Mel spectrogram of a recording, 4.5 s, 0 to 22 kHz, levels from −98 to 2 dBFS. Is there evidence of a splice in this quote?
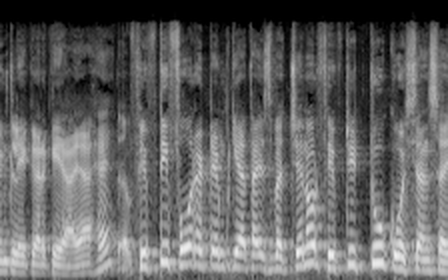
yes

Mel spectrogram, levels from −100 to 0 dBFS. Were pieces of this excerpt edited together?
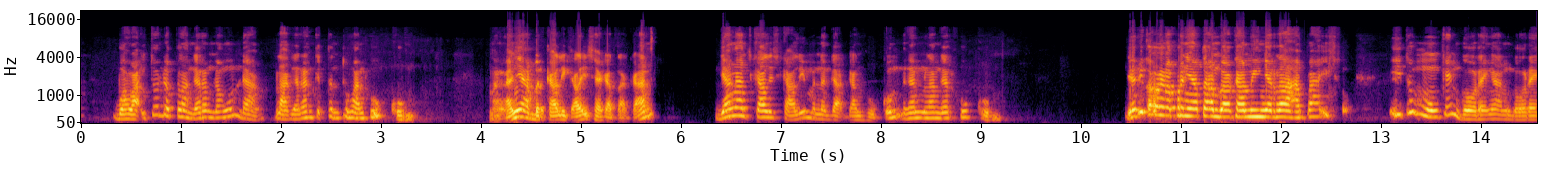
no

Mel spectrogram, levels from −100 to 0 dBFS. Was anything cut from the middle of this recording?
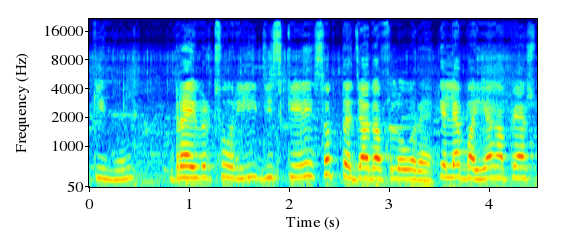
yes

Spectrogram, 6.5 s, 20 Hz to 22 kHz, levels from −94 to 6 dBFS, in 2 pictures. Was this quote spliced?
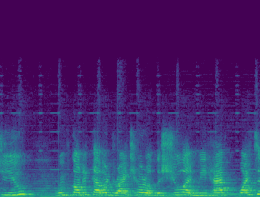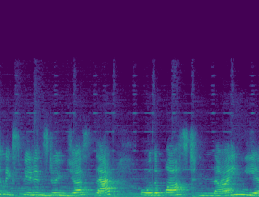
no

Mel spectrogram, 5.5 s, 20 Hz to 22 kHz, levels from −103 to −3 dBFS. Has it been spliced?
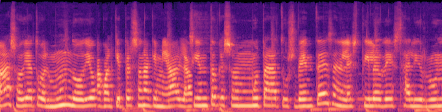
yes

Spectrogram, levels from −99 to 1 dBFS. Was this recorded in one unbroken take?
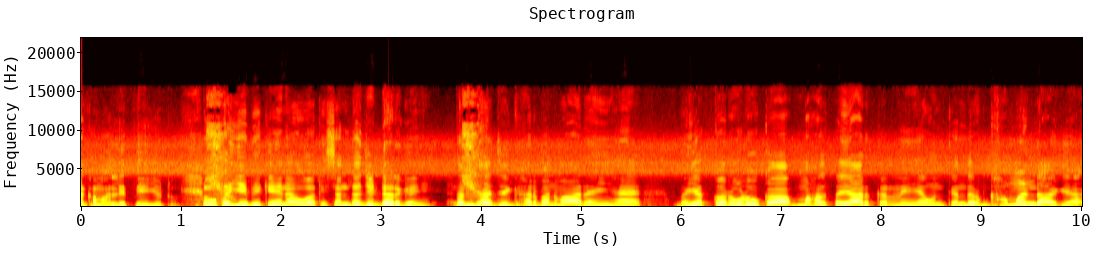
no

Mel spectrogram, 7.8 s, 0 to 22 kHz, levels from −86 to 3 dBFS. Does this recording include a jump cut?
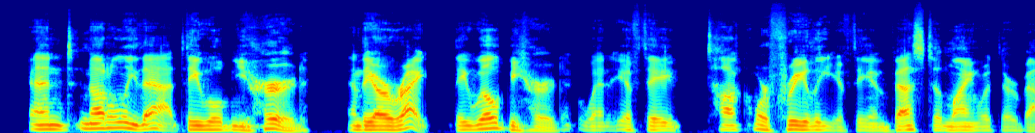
yes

